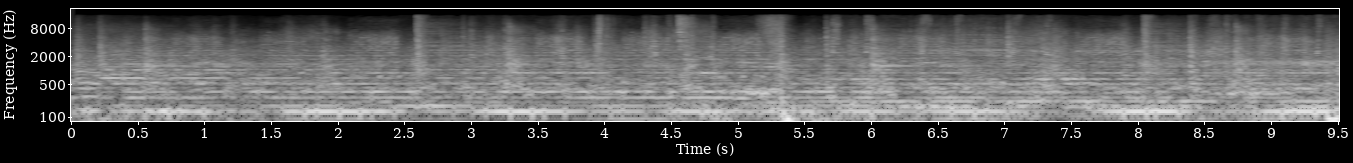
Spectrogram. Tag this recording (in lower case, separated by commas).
music, drum and bass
